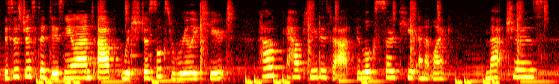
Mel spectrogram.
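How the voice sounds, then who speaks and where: Aussie girl vlogging, kinda croaky like she's losing her voice, says like a lot, soft music underneath. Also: a little high, steady tone, measured pace. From Australia. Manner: chatty, lots of "like" fillers. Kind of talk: casual walkthrough.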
